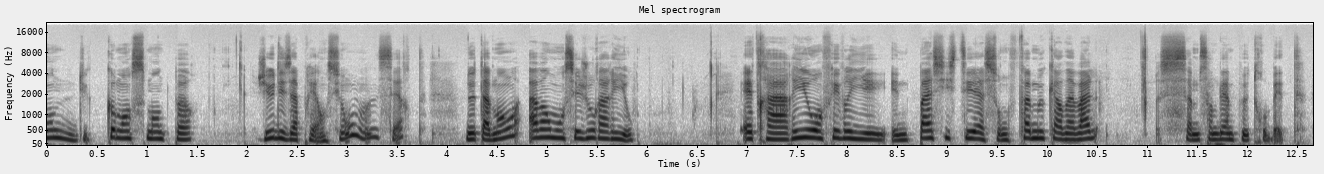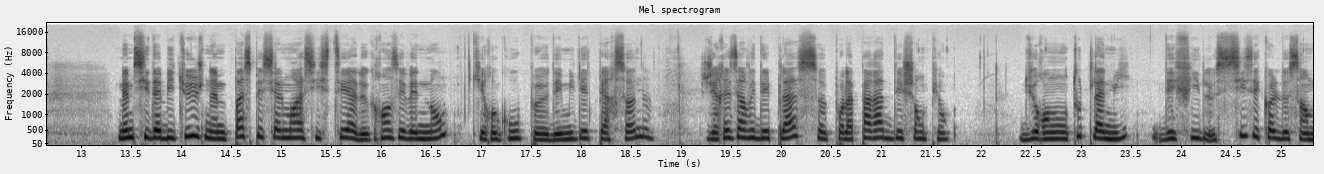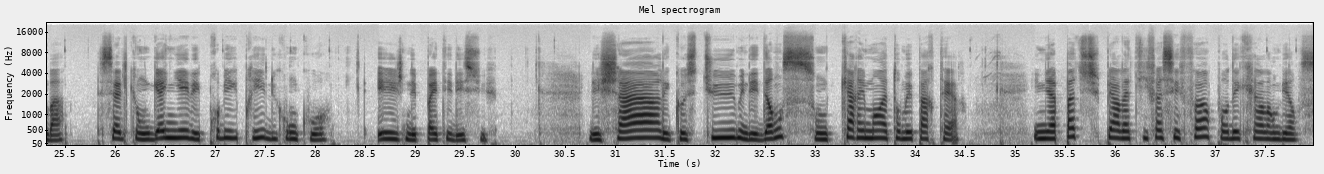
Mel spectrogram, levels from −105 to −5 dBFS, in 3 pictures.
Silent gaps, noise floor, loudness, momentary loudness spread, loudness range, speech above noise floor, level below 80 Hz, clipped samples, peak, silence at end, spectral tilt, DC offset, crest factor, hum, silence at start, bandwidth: none; -51 dBFS; -19 LUFS; 10 LU; 4 LU; 32 dB; -52 dBFS; under 0.1%; 0 dBFS; 0 s; -4.5 dB/octave; under 0.1%; 18 dB; none; 0 s; 16 kHz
